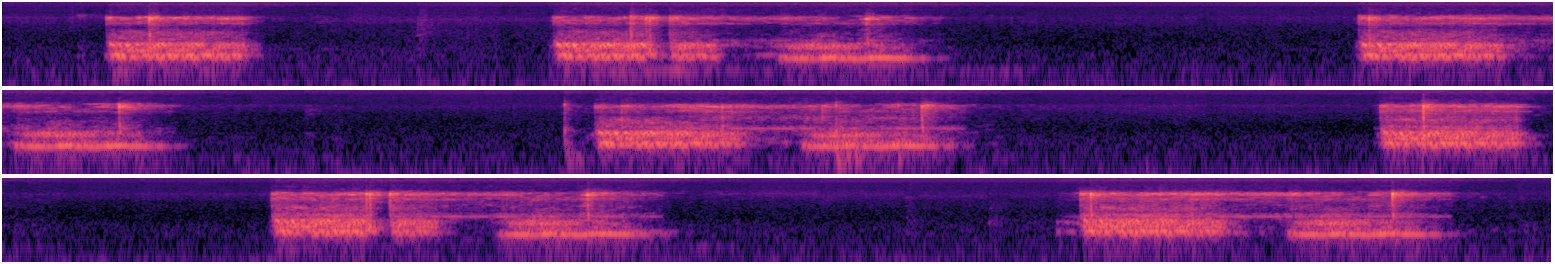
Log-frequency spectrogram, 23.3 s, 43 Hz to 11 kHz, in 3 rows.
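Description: Coarse, low-pitched snoring sounds with each breath, about 15 breaths a minute: rhonchi from secretions in the bronchi.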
